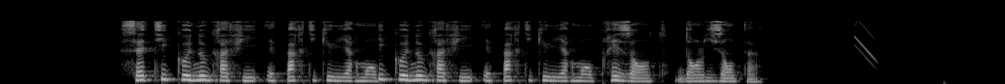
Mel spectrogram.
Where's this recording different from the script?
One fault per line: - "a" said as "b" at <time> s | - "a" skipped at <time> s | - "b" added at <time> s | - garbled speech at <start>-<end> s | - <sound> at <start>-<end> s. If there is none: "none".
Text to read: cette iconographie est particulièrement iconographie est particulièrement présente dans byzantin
- chirp at 8.5-8.8 s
